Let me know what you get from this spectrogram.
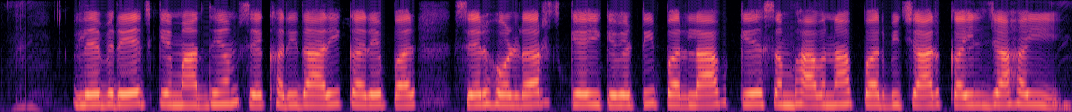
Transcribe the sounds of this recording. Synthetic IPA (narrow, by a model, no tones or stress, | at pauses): lebɾed͡ʒkemad̪ʱjəmsekʰəɾid̪aɾikəɾepəɾ | seɾɦolɖəɾskeɪkbeʈipəɾlaːbʱkesə̃mbʱaːwnapəɾbɪt͡ʃaɾkəɪld͡ʒaɦəi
